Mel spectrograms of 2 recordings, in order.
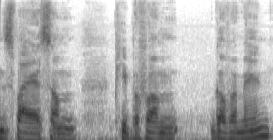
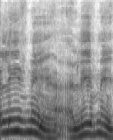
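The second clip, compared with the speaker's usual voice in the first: high, firm brush-off; firm refusal; 7 semitones higher than usual. Retold or imitated. Clive telling the guide to leave him, high and firm. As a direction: shoo him away.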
